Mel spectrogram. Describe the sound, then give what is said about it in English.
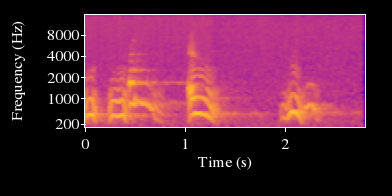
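A northern hawk owl calls with a quick run of rising-and-falling, harsh tonal notes, then two more separate screechy calls after short pauses, fairly loud with no voices. “Northern hawk owls hunt by sight in broad daylight.”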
